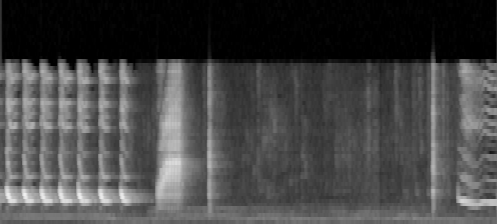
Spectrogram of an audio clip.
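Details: Kapas tembak song for training other songbirds: six quick repeated sharp notes, then a short high buzzy sweep, a click, a long near-silent pause and another brief sweep, over low background tones.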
